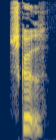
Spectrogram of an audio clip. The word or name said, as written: skyder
